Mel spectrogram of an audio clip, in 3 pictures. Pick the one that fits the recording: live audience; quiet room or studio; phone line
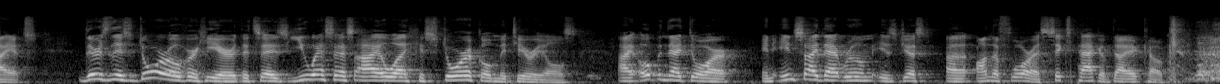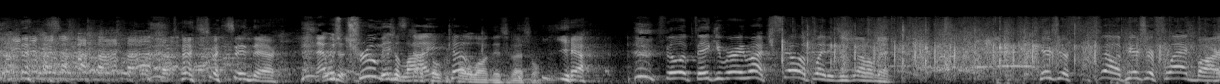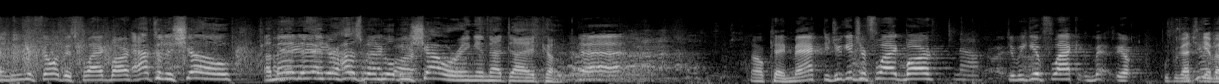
live audience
